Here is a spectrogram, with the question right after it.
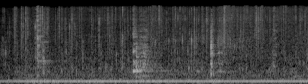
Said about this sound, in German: Hier an einer Bude am Straßenrand im Zentrum Shanghais brutzeln chinesische Eierpfannkuchen auf einer Heizplatte. Sie sind ein beliebter Snack für zwischendurch auf die Hand.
